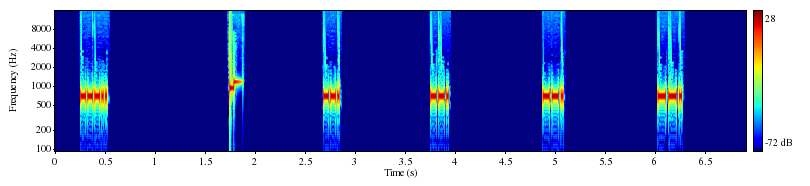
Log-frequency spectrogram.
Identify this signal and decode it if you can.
Morse code, heard as a keyed tone, about 60 wpm, spaced as for 9 wpm, 700 Hz. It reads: 8 GGGG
